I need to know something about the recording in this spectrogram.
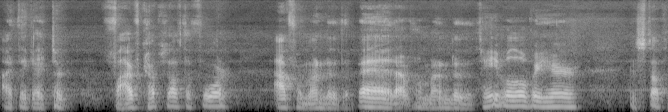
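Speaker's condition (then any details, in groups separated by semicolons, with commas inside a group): Multiple sclerosis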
